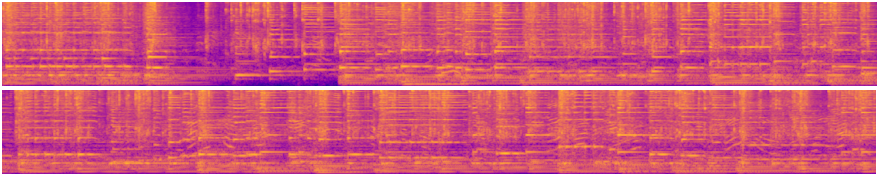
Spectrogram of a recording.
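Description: Rondalla, a Valencian plucked-string folk band, playing a traditional dance tune, with castanets clicking along. About two seconds in the low accompaniment drops out for a second or so, leaving a thin melody line, then the full band comes back in.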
